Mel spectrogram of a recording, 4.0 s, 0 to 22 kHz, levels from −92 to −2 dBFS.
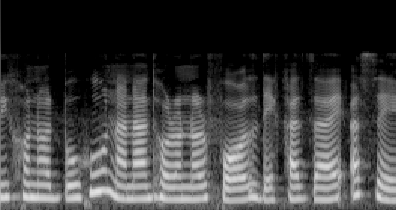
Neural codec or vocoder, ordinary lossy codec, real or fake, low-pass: none; none; real; none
